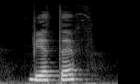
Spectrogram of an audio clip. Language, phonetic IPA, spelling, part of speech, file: Czech, [ˈvjɛtɛf], větev, noun, Cs-větev.ogg
- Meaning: branch (of a tree)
